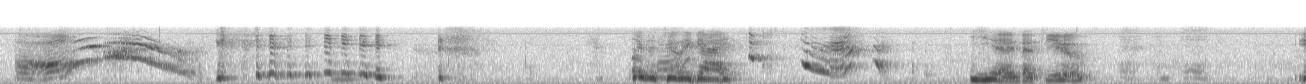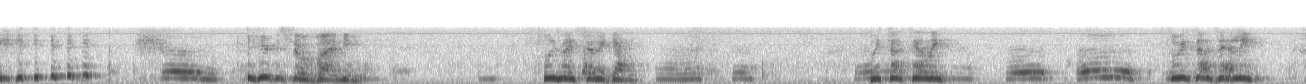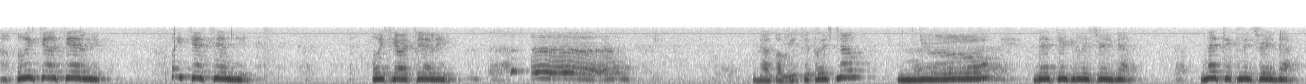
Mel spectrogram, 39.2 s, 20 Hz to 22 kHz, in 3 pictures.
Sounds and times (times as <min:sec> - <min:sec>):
Inside, small room: 0:00.0 - 0:39.1
Speech: 0:06.3 - 0:07.4, 0:09.7 - 0:11.0, 0:15.5 - 0:16.8, 0:18.5 - 0:19.6, 0:21.7 - 0:22.8, 0:24.7 - 0:28.8, 0:29.8 - 0:30.8, 0:33.6 - 0:39.1.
